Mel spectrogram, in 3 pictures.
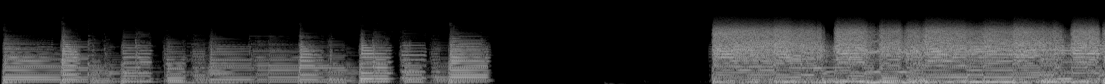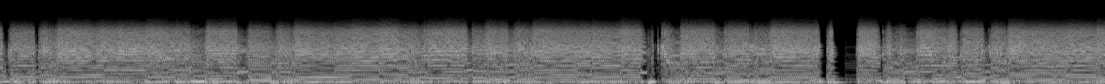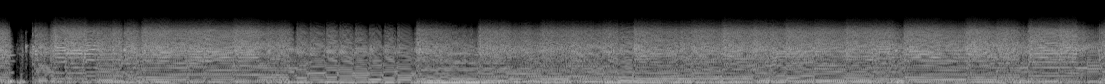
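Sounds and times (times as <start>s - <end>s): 
electric guitar through Vox Valvenergy Copperhead Drive cab: 0.0s - 5.0s, 7.1s - 33.1s.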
